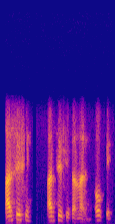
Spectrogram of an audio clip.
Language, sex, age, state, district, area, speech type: Marathi, female, 60+, Maharashtra, Nashik, urban, conversation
